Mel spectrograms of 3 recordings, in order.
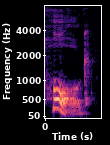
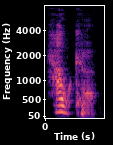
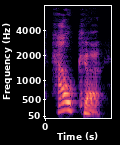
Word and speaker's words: Hauke: Apparently, it's not pronounced Hawk. I think they're saying to pronounce it Hauke, which I can sort of see that. So, Hauke? I think that looks right to me anyway. So yes, Hauke is how that's pronounced.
